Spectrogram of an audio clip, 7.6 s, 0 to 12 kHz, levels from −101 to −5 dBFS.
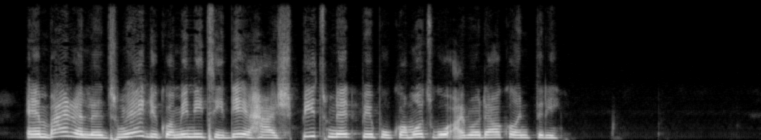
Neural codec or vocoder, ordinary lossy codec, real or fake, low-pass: codec, 24 kHz, 0.9 kbps, WavTokenizer, small release; none; fake; none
